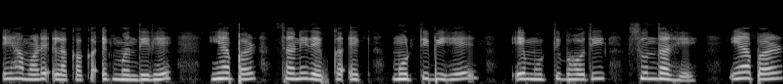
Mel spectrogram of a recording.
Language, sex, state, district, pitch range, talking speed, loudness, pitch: Hindi, female, Bihar, Sitamarhi, 235-265 Hz, 185 wpm, -20 LUFS, 245 Hz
